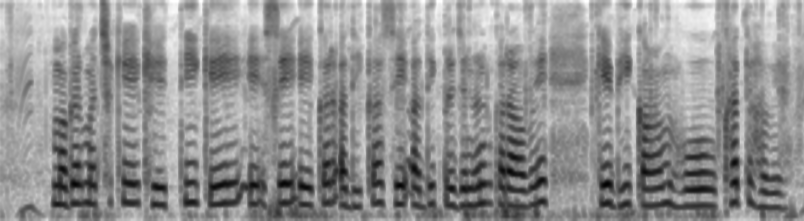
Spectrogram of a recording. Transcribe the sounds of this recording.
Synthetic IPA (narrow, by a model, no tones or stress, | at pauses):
məɡəɾməʃʰkekʰeːt̪ikeseeːkəɾɐd̪ʱɪkaseʔɐd̪ʱɪk̚pɾɪd͡ʒənənkəɾaːʋekebʱikaːmɦokʰət̪ɦəʋeː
